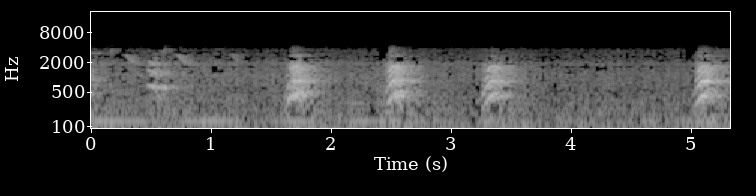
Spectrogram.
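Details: Home-camera recording from Mecklenburg of a nuisance dog left outside: faint distant yips first, then four loud, rough barks spaced under a second apart, over a low background hum.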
